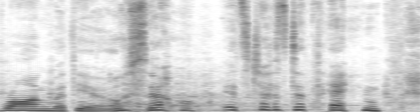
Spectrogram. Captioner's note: laughter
